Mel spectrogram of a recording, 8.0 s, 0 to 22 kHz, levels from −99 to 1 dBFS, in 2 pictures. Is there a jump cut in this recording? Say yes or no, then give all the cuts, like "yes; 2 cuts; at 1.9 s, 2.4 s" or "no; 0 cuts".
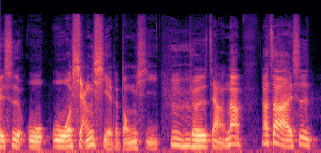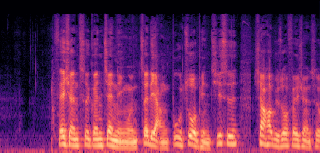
no; 0 cuts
